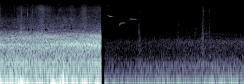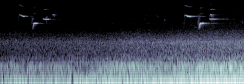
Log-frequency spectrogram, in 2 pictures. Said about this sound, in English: Always amazed by birdsong, how much noise they manage to produce from such tiny, tiny bodies. It's kind of miraculous. They're like the perfect musical instruments in many ways.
